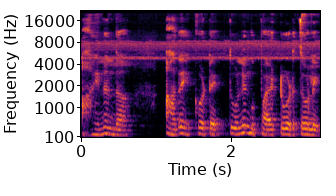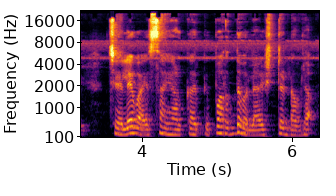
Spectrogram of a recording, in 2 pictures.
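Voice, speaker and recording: Woman putting on a soft low guy voice, kind young husband. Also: fairly even intonation, fairly quick, lightly acted. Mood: gentle.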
